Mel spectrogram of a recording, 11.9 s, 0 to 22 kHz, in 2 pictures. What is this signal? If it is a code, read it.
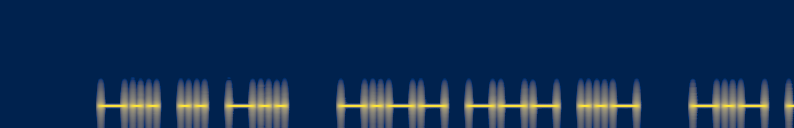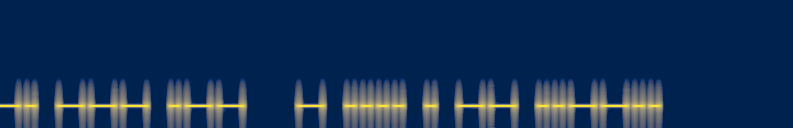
Morse code, heard as a keyed tone, about 20 wpm, 700 Hz. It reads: DID YOU KNOW THEM?
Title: Sentences from Top 100 Words 20wpm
